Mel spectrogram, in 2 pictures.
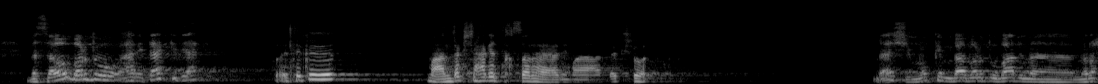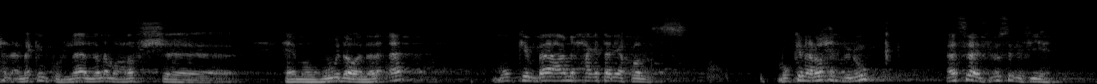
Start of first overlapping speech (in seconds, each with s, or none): none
